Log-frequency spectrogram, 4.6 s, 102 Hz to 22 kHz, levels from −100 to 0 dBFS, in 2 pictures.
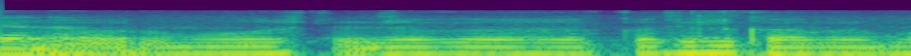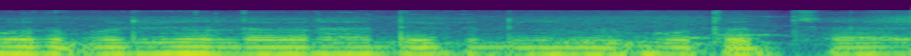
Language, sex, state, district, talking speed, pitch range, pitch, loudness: Maithili, male, Bihar, Supaul, 195 wpm, 120-130 Hz, 125 Hz, -17 LUFS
